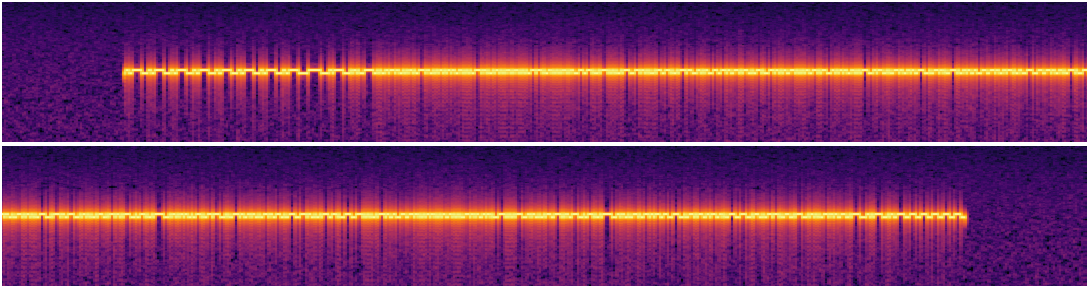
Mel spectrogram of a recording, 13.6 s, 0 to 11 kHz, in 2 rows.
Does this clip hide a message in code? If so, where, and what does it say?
Yes: NAVTEX (SITOR-B), 100 baud, 170 Hz shift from 0.8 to 12.8 s, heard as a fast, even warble, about 2000 Hz centre. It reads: DIVERSE ROTTE COMMERCIALI SONO VIETATE AI BIMOTORI PRIVATI A CAUSA DEI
